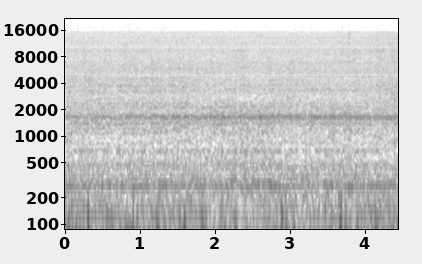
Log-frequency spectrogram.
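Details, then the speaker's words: 2014 Honda Civic LXS 1.8, 56,000 km: even idle with a thin steady whine when the AC and cooling fan engage; dealer said AC belt and pulley tensioner need replacing, cause not confirmed. "é o barulho que faz quando liga o ar-condicionado."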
